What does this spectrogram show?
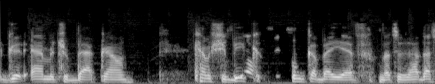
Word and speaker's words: Kunkabayev: Cam Shebek Kunkabayev. That's how you pronounce it.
